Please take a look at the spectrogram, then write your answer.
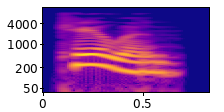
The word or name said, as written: cailan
